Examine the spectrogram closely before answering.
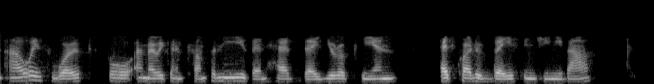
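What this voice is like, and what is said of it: Slight Swiss accent. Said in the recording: “I have a tiny bit of an accent ... I come from Switzerland”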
